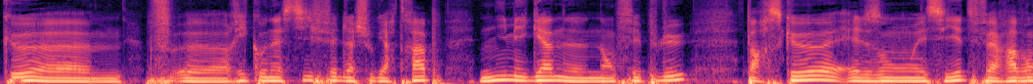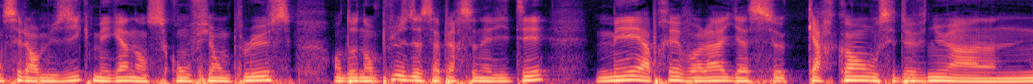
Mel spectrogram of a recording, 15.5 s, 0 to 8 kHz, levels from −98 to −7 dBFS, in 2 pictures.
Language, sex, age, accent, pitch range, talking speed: French, male, 20-39, French, 115-135 Hz, 190 wpm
